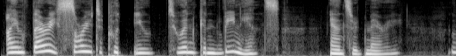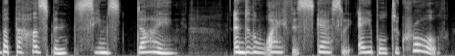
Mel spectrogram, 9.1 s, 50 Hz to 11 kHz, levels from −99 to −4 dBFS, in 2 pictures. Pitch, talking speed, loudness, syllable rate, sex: 265 Hz, 160 wpm, -18 LUFS, 5.4 syllables/s, female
